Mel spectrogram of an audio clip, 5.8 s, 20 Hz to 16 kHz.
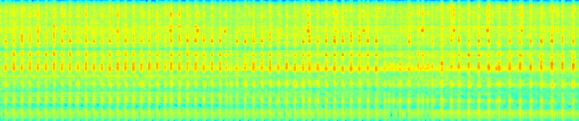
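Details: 1947 Danarm Junior Mk1 two-stroke chainsaw after full restoration (new bearings, coil, condenser; remade fixings; timing set), no fuel tank yet, only a drop of fuel in the pipe: fast, even popping with a steady crisp beat; runs normally.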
